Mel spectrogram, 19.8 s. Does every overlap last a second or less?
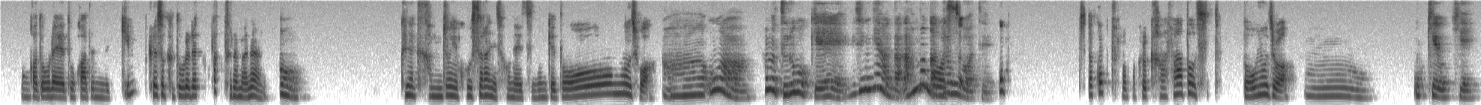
Yes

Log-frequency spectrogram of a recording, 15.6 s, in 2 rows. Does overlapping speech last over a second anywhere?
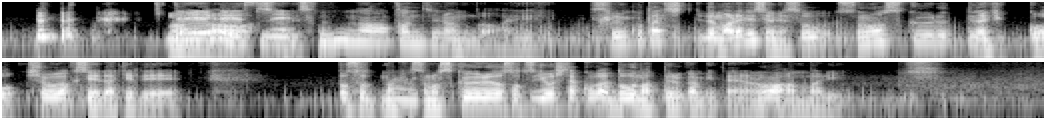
Yes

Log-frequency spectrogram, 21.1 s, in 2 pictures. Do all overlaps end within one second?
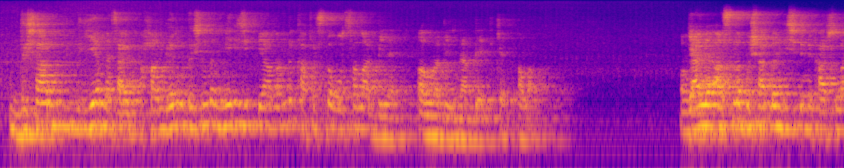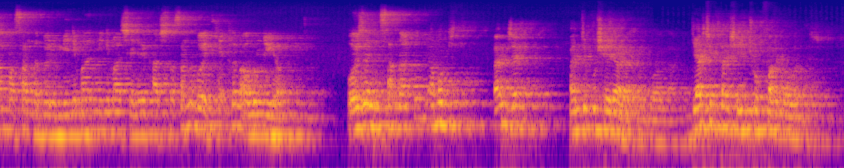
Yes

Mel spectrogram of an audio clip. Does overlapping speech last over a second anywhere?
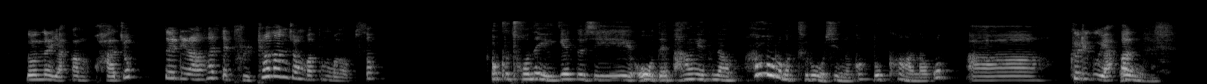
No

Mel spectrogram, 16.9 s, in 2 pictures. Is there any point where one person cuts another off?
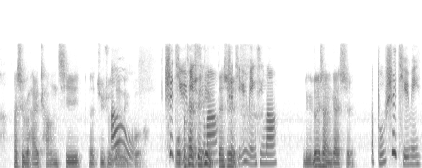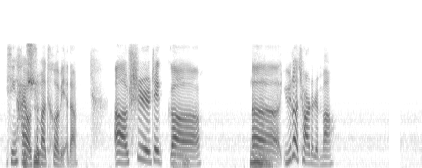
Yes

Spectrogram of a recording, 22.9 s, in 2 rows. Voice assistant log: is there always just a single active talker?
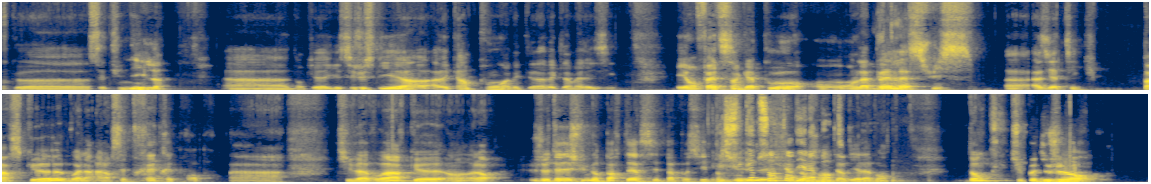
No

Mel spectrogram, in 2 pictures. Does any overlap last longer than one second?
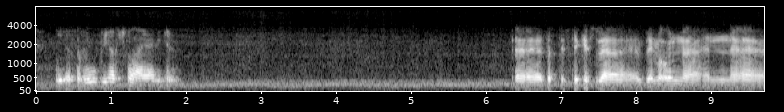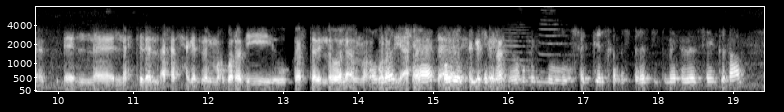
Yes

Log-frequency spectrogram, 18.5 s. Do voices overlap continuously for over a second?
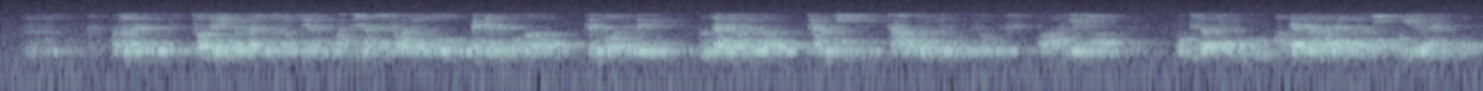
Yes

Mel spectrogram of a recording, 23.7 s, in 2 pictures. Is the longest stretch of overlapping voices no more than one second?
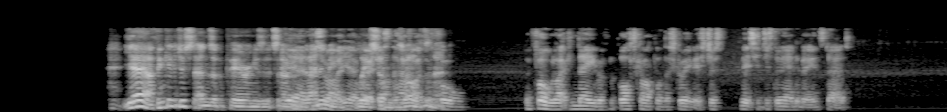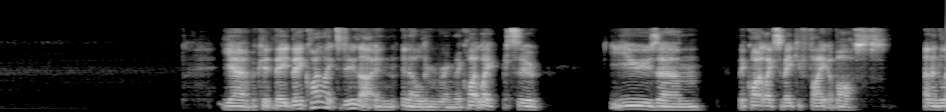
No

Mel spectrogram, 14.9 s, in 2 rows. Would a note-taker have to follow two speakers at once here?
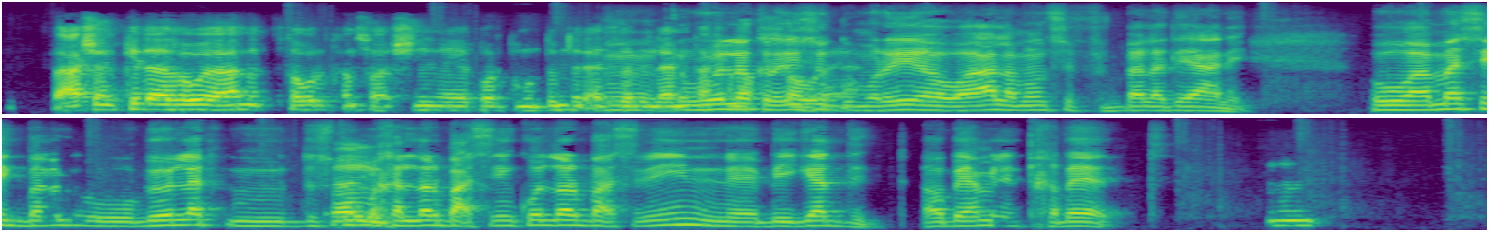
Yes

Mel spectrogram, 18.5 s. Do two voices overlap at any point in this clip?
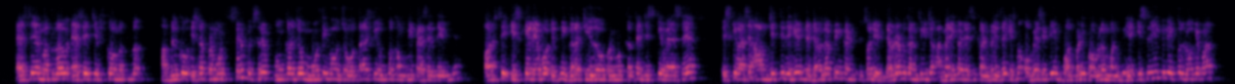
No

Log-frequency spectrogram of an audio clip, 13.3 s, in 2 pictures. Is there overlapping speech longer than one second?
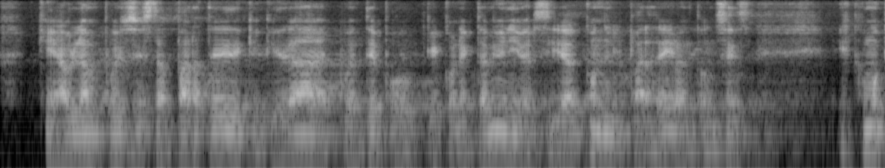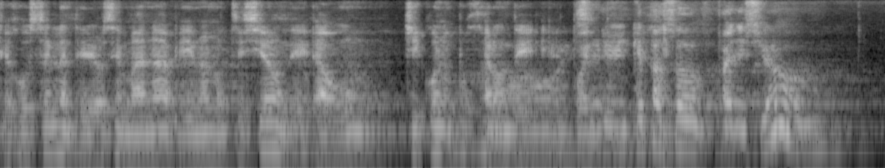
Yes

